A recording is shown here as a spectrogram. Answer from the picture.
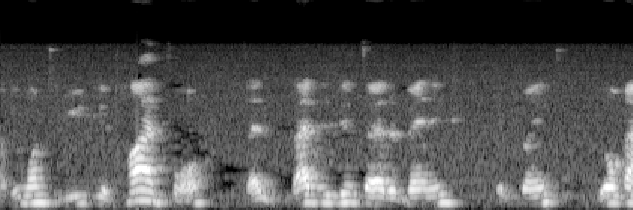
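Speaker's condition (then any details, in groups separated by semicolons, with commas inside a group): Cerebral palsy; uses wheelchair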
